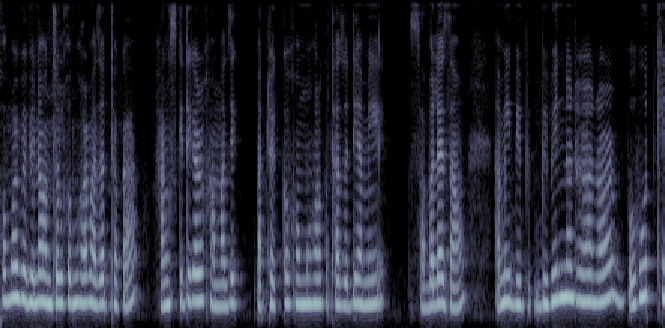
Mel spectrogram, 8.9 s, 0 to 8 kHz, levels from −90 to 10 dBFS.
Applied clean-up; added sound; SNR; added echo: none; none; none; none.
